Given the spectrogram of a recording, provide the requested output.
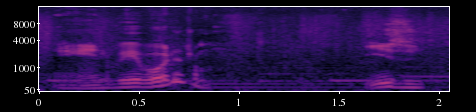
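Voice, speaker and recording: A man's voice: medium pitch, wildly swooping pitch, normal speed. A man giving casual, sarcastic playthrough commentary, teasing and muttering to himself as he plays. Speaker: gamer. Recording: game music clearly behind. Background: video game music.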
